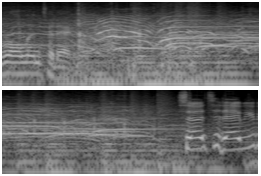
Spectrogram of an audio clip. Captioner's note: cheering and applause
